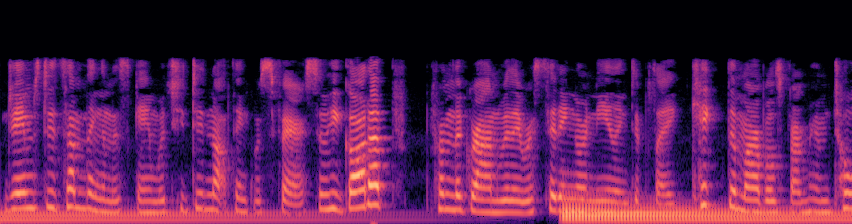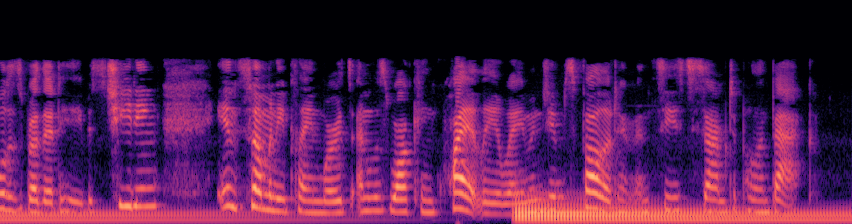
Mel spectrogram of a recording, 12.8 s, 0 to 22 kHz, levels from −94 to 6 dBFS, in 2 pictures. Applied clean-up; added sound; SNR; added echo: none; Bass guitar; 3 dB; none.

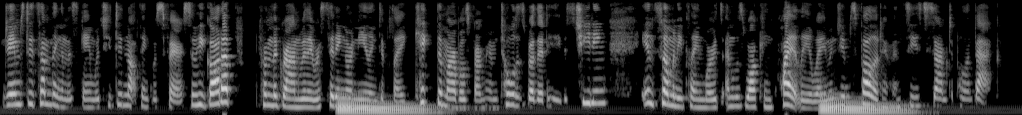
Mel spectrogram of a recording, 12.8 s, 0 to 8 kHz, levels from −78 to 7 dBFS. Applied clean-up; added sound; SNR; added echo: classical method spectral subtraction.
